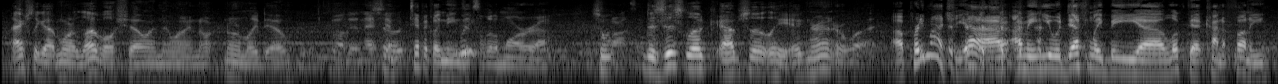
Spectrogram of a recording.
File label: iphone mini mic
